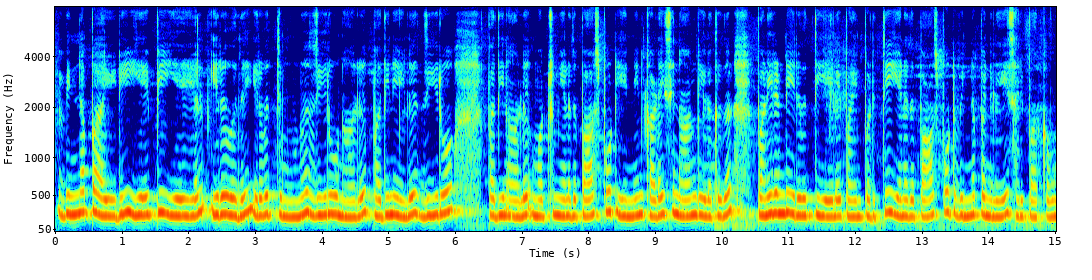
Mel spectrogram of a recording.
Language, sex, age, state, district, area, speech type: Tamil, female, 18-30, Tamil Nadu, Nilgiris, rural, read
